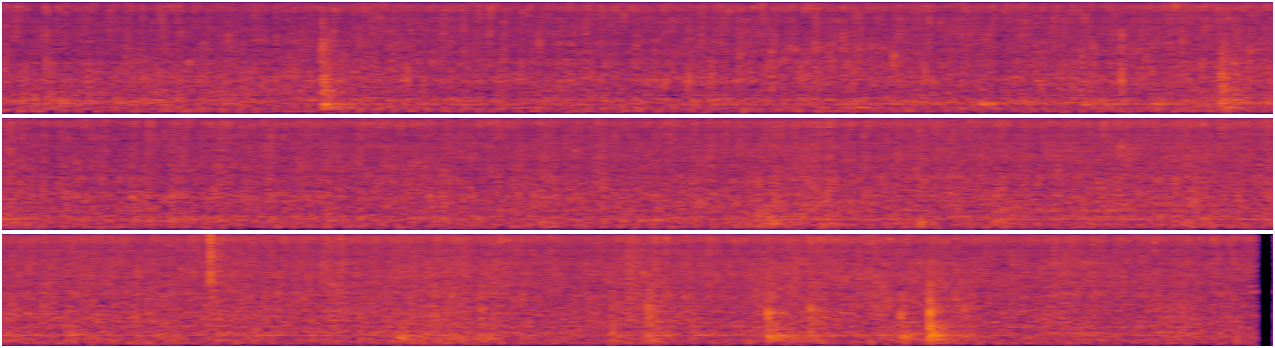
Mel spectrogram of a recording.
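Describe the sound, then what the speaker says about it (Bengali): A pot of fish curry broth with poppy seed boils at a low, steady bubble while fried bata fish pieces are slipped in slowly. The sound is faint, with no talking. "মাছের ঝোলটা ফুটে উঠেছে এবার এর মধ্যে ভেজে রাখা মাছগুলো আমি আস্তে আস্তে দিয়ে দেব"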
